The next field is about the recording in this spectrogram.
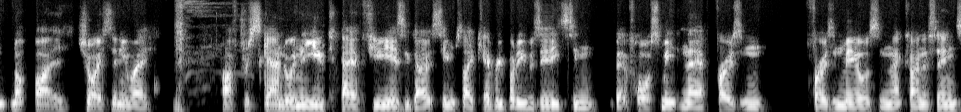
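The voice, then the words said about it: British London accent. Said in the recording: “you're originally from the UK. That's where that accent's from. ... London.”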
